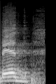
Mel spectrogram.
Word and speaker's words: bathe: जब कभी भी TH के बाद आने वाला लेटर ई, पांचवा लेटर इंग्लिश अल्फाबेट का, वो साइलेंट हो तो ऐसे में उस TH को भी प्रायः द ही पढ़ा जाता है।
